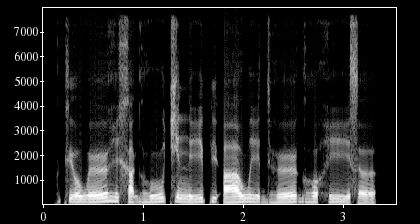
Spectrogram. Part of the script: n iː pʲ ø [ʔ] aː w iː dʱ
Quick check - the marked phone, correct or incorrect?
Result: correct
